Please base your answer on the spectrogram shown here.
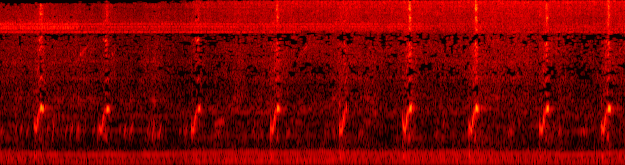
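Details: White-breasted waterhen kept for luring as a decoy in Vĩnh Long. It gives a chain of nine brief rising notes, slightly irregular in spacing, against a soft continuous hum.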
